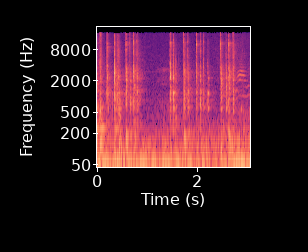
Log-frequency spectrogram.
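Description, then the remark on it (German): Computer keyboard keys, including F1 or F2, clatter in quick, uneven bursts, several sharp clicks bunched together with brief pauses between them, moderately loud with no voices present. “Ah, du musst F1 oder F2 drücken.”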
